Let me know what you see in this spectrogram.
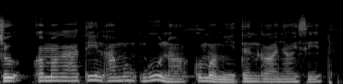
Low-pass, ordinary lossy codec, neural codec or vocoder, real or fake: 10.8 kHz; none; vocoder, 44.1 kHz, 128 mel bands, Pupu-Vocoder; fake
